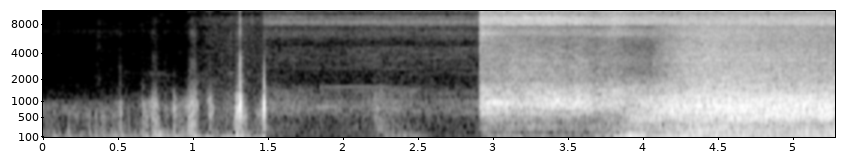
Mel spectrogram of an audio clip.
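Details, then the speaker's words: 2012 Toyota 4Runner (5th gen) after starter replacement following slow starts from mud-pit submersion: a few clicks, pause, then engine catches at once and runs smooth and steady; starts normally. "should be ready to hook the battery back up and just start it up make sure it works before you put the wheels and tires back on and uh should be good to go"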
